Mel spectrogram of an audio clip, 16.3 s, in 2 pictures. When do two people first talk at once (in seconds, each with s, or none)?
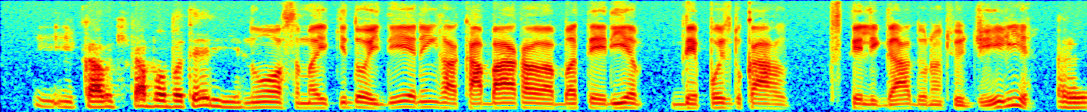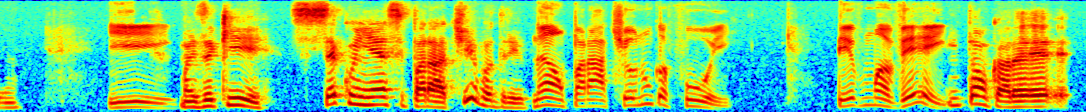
none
